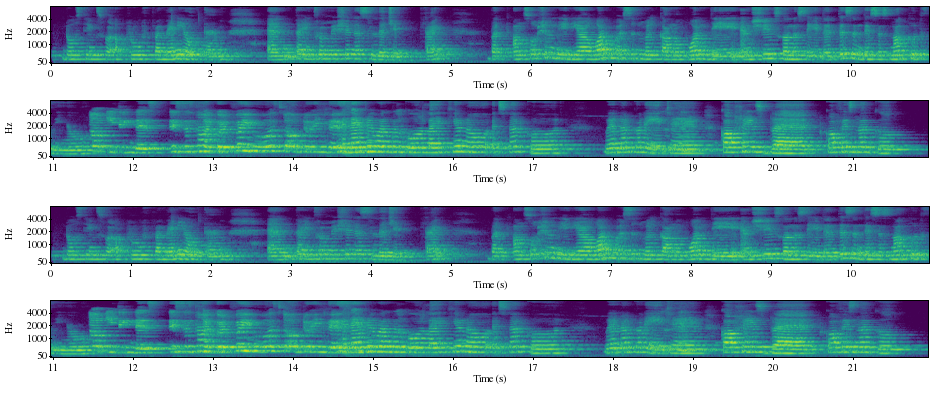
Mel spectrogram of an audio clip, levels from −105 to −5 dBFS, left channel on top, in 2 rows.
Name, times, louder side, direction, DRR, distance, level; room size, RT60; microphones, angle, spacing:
voice 1, 0.1-4.3 4.7-4.9 5.5-11.4 14.6-17.3 17.9-19.0 19.3-21.5, equal, 20° left, -1 dB, 0.4 m, -27 dB
voice 2, 11.4-14.8 18.8-18.9, equal, 75° right, -6 dB, 1.3 m, -24 dB
3.4 x 2.1 x 2.3 m, 0.93 s
head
